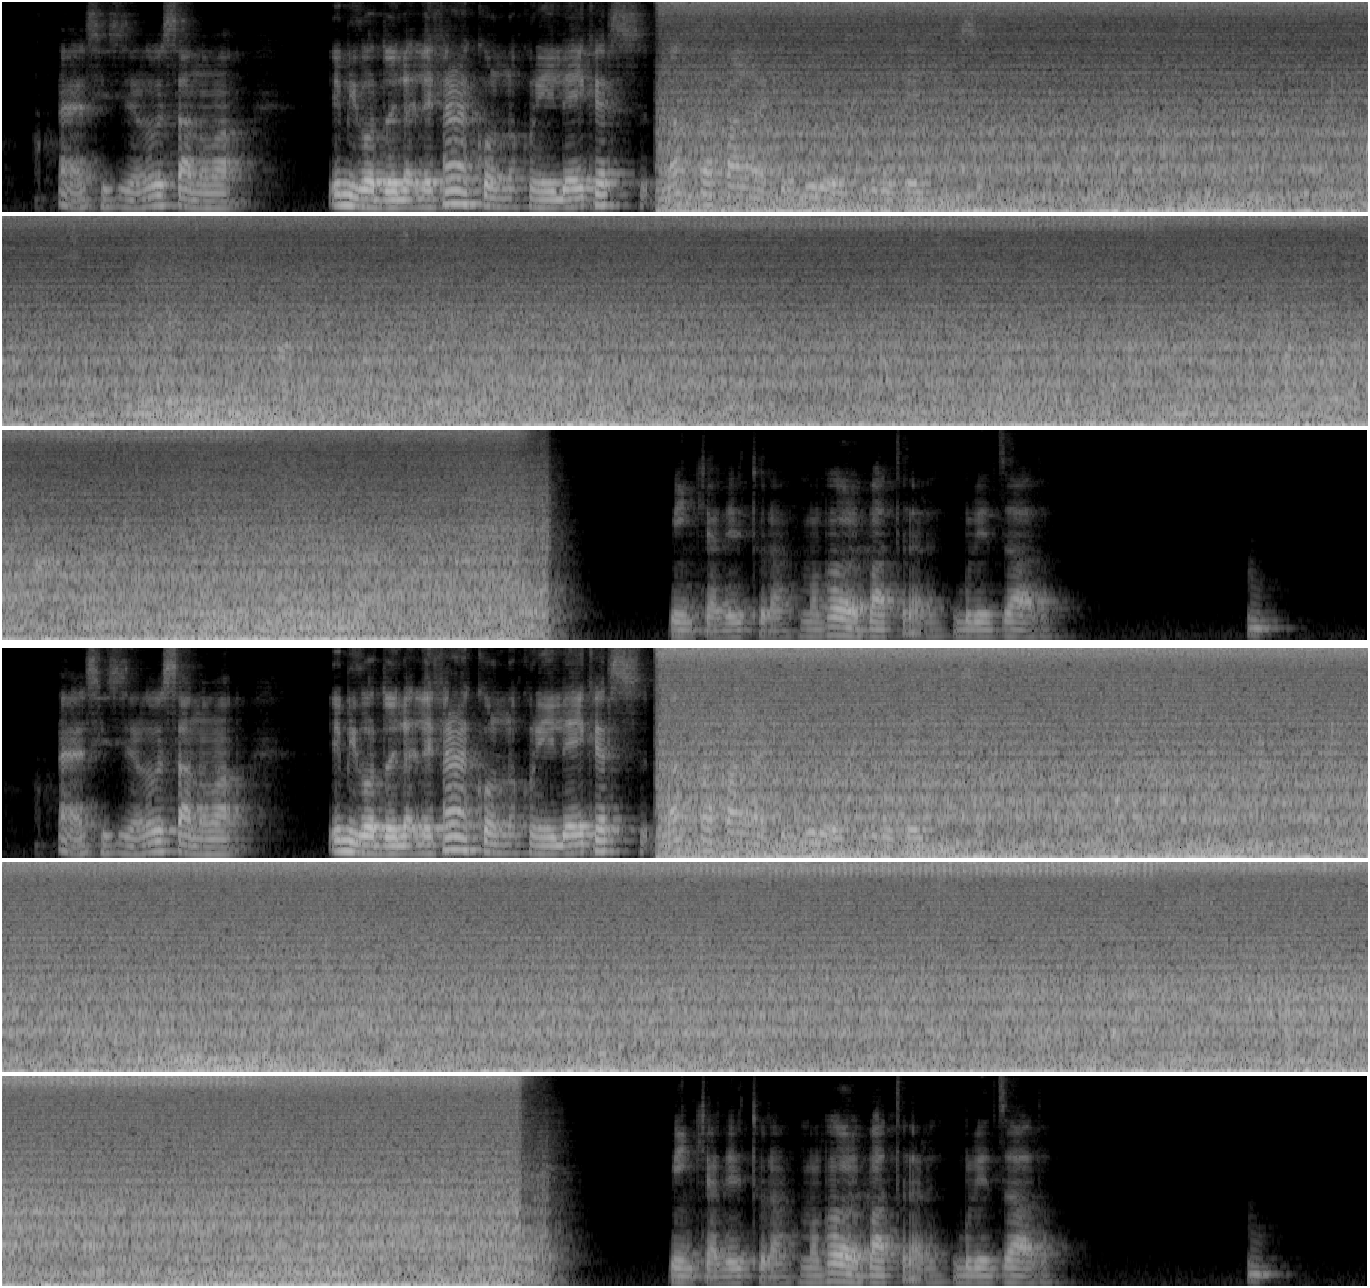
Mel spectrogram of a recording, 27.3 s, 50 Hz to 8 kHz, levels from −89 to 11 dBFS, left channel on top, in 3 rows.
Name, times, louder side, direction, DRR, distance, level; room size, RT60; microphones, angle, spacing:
voice 1, 0.4-1.7 2.2-6.6 22.7-25.2, right 1 dB, 25° right, 0.6 m, -26 dB
sound 1, 4.4-21.7, right 4 dB, 80° right, 0.9 m, -19 dB
voice 2, 9.5-13.6 16.7-21.8 26.5-26.6, left 1 dB, 35° left, 1.0 m, -34 dB
sound 2, 10.0-21.9, left 3 dB, 65° left, 0.7 m, -30 dB
16.0 x 7.0 x 4.7 m
head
